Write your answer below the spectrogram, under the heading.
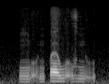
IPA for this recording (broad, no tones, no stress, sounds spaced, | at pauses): ŋ͡m o̰ n p ɜ w o̰ v n ṵ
